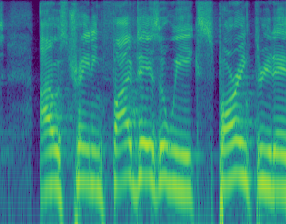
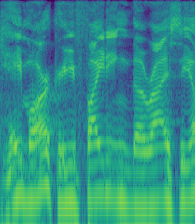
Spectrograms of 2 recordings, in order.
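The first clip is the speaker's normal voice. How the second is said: much lower, mock-dopey fan; imitated DM; 7 semitones lower than usual. Imitating a fan's DM, voiced low and dopey. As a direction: drop low to play the DM sender. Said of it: "I'm getting all these D Ms".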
